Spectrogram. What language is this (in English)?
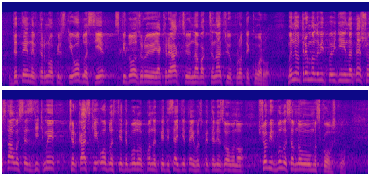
Ukrainian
